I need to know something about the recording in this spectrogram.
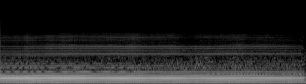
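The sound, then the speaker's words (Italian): A ship's siren blares in one long, steady, deep blast as the ship departs from the mainland, its rich stack of low harmonics holding loud and unbroken for the whole clip with no voices. “Sì, il suono di queste sirene significa per me il distacco definitivo da tutto e per sempre.”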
